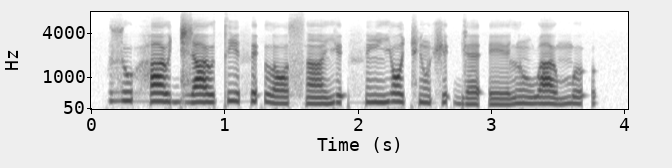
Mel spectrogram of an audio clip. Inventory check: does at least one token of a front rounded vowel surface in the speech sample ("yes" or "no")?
no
